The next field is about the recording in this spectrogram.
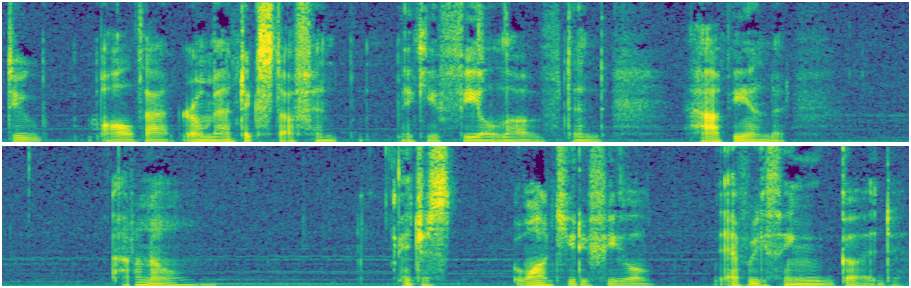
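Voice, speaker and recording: A young man playing a shy, lovestruck roommate in an intimate ASMR roleplay, speaking tenderly and haltingly, often trailing into breathy murmurs. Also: on the low side, steady tone, darkish tone, slight background noise. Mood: tender, shy longing. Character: shy, lovestruck young roommate confessing softly to a sleeping friend.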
